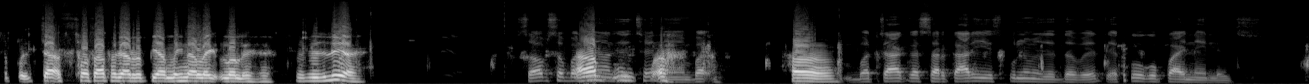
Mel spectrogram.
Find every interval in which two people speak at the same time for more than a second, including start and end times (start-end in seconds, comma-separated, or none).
none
